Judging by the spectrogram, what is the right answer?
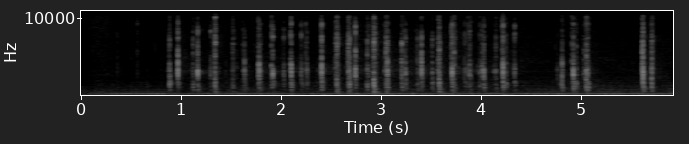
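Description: Fast typing on a desktop computer keyboard: a quick run of key clicks lasting about three and a half seconds, then a few scattered keystrokes near the end.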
